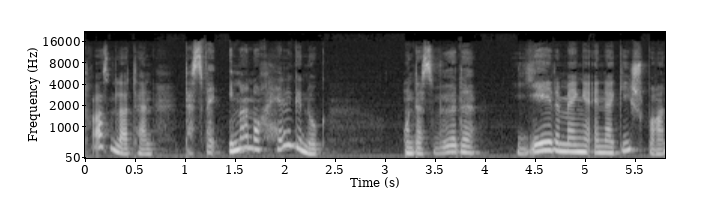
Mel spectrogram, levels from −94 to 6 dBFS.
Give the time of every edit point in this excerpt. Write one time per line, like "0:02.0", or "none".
none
